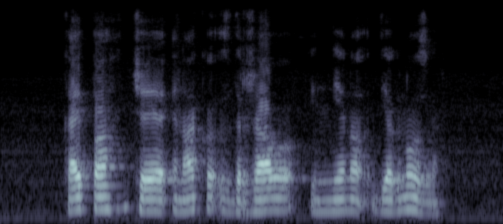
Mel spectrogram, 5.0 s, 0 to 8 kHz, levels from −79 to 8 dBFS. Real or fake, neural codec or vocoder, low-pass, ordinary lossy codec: real; none; 7.2 kHz; MP3, 48 kbps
